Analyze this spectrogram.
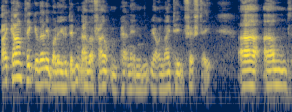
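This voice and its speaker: There is noticeable noise in the background. Over it, a man speaks at a moderate speed. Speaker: pen expert. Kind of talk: interview. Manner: halting.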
